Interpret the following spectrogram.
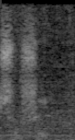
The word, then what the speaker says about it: Шуши: чем неудобно это въезд шушу армия не произносят шуши знаковый город нагорного карабаха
